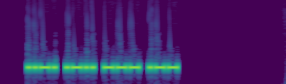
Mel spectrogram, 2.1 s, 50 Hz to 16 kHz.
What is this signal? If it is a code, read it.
Morse code, heard as a keyed tone, about 52 wpm, 700 Hz. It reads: FLOW
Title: Sentences from Top 1200 Words - New Word Drill - 50wpm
